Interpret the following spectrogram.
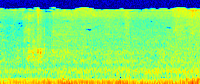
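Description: Low, steady rumble of an idling vehicle engine close by, with a faint steady hum above it.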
